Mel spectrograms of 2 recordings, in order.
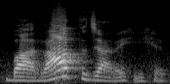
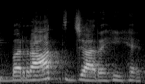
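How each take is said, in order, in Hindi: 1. पहले शब्द में दोनों स्वर लंबे हैं। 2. पहले शब्द में दोनों स्वर लंबे नहीं हैं। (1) "बा भी बड़ा, रा भी बड़ा" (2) "तो नहीं भाई"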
